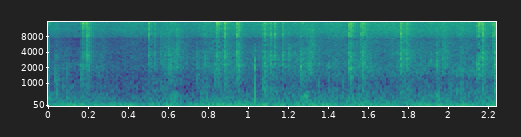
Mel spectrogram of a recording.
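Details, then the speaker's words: 2015–2020 Ford F-150 (also Super Duty, Expedition/Navigator) after sunroof cleaning per TSB 20-2093, driving over rough, bumpy pavement: only low road rumble and dull bump thuds, no squeak, rattle or tap overhead; sunroof noise fixed. "Nothing at all. No issues, nice and clean. No sounds."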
